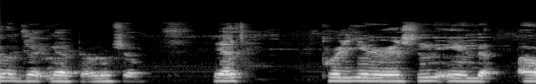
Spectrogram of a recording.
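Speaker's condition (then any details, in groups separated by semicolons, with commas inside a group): Cerebral palsy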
